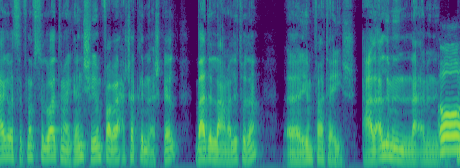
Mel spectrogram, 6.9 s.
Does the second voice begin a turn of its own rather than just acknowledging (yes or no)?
yes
